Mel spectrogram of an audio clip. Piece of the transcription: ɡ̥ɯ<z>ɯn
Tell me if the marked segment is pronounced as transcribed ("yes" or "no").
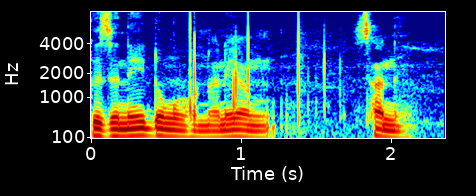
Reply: yes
